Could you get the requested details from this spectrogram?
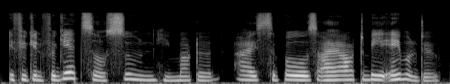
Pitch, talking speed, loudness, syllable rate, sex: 205 Hz, 200 wpm, -18 LUFS, 5.4 syllables/s, female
